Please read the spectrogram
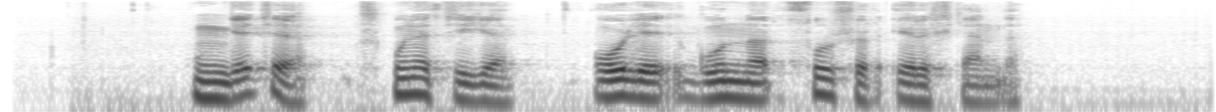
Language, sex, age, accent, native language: Uzbek, male, 25-34, Toshkent viloyati, Uzbek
